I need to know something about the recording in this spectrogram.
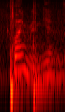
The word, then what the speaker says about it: Clayman: Professor Clayman Is the pronunciation correct of your name, Clayman? Clayman, yes.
